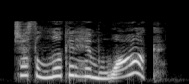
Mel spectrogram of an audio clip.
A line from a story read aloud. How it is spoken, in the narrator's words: Sissy cried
